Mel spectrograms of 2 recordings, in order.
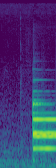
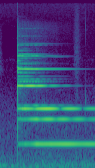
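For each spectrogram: First: cast metal bell. Second: brass ship's bell with a piercing ring.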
